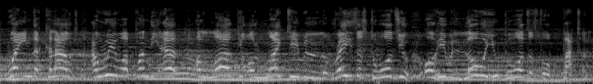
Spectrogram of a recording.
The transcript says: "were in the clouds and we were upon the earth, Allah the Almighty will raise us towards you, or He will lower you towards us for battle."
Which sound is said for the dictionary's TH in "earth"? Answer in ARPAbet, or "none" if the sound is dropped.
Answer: TH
